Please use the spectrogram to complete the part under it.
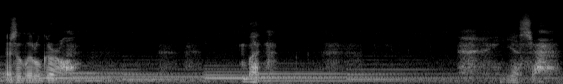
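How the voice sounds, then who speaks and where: Hesitant soldier, obedient, lowish pitch, video game cutscene, music very loud. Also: male voice, drawn-out words. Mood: hesitant, tense. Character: obedient soldier on guard, reporting to his commander, hesitant. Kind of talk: dramatic video game acting.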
